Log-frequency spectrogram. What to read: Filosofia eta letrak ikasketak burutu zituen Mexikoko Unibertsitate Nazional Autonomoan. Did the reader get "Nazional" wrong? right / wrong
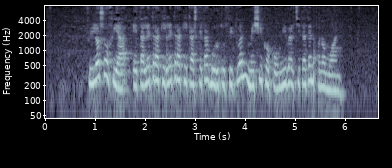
wrong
